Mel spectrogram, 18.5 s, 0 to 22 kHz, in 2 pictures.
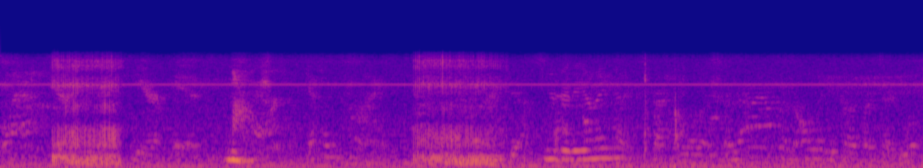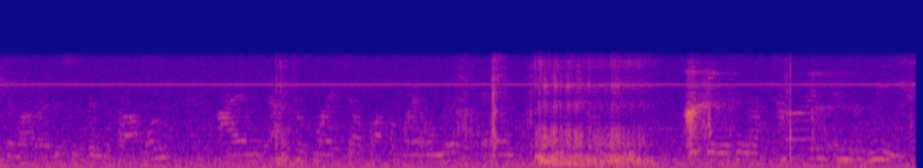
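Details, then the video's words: Sleeping 5-month-old Golden Retriever foster puppy Breeze, rescued by As Good As Gold, snoring in a small room. Rough breathy snore bursts recur every few seconds beneath continuous human conversation. "5 month old foster golden fast asleep... & snoring!"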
